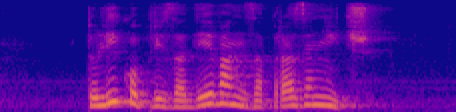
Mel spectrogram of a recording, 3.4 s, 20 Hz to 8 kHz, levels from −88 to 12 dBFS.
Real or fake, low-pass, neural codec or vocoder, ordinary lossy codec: real; 7.2 kHz; none; AAC, 32 kbps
